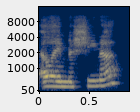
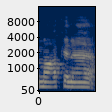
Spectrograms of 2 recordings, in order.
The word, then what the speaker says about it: La Machina: So we were pronouncing it LA Machina, Yeah. but everybody calls it Machina, and I literally could care less what anybody fucking calls that band.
